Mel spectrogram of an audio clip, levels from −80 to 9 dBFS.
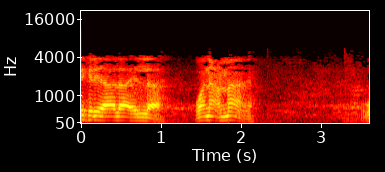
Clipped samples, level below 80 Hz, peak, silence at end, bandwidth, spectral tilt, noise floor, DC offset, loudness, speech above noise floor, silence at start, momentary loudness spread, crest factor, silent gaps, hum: under 0.1%; -60 dBFS; 0 dBFS; 0 s; 5.4 kHz; -10 dB/octave; -44 dBFS; under 0.1%; -16 LUFS; 28 dB; 0 s; 21 LU; 18 dB; none; none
